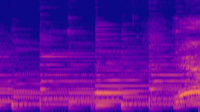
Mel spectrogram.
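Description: Acoustic guitar picked in a steady, even pattern of held notes between sung lines, with a man's voice coming back in at the very end.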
